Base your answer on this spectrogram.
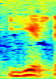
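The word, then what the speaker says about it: jes: La J no está, la J en Esperanto se lee Y y se lee yes.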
